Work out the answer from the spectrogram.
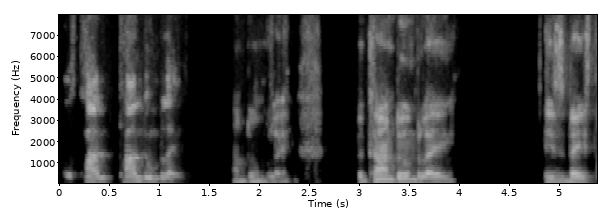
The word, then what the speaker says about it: Candomblé: pronounce it, Candomblé.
